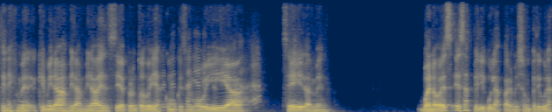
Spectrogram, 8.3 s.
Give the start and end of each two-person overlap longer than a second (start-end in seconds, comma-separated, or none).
2.2-3.8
